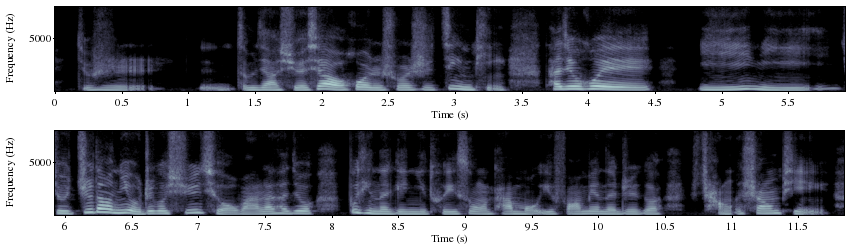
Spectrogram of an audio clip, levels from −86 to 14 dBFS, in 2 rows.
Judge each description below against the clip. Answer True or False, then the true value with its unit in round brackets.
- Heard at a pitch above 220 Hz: False (195 Hz)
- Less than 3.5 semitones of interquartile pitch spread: False (4.3 semitones)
